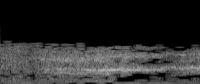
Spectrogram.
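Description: A car pulls up and stops outside a vacant building with two police cars in front, its engine and tires making a steady, rough rushing noise with a slight squeal as it slows. No one speaks.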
